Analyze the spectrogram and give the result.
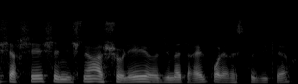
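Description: A man speaks in a normal speaking voice at a medium pitch. His pace is moderate and his intonation fairly even. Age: 20s. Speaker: network engineer and conference speaker; conference speaker. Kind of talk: conference talk. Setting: stage with audience. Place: hall.

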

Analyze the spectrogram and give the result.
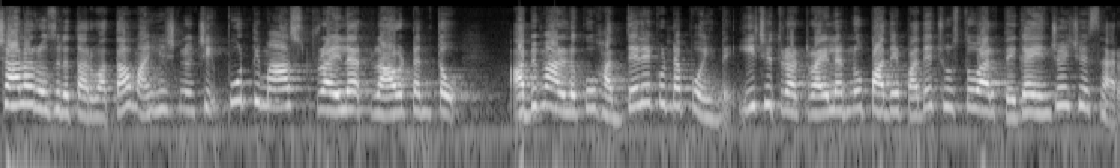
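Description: This woman has a high-pitched voice. Her pitch varies in an ordinary way. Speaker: news presenter. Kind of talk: entertainment news voice-over.

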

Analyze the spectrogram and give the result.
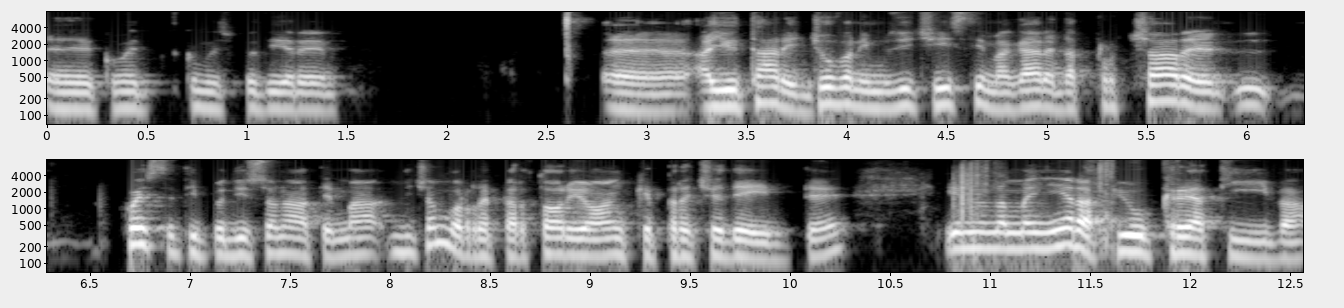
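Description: At a moderate pace, a man with a fairly high pitch and ordinary pitch variation speaks with long, frequent pauses against a quiet background. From Piedmont, Italy. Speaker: online show host and musician; online show host. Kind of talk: casual interview chat. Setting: live Facebook video stream. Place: home room. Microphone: video call.

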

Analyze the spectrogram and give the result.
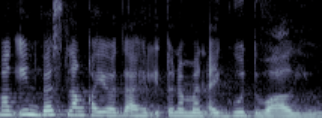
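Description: At a moderate pace, a woman uses a normal speaking voice, fairly high in pitch, with ordinary pitch variation. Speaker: vlogger. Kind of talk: casual vlog narration. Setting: in a car then gold shop.

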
